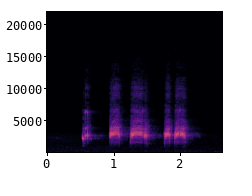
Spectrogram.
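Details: Black francolin calling in full spirit: a short harsh note, then two pairs of loud, rasping, scratchy notes in quick succession, with clean silence around them.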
